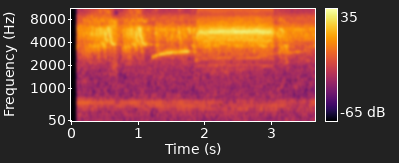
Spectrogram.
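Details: Male Baya weaver singing while weaving its nest: a few sharp, high chirps and a rising whistle, then a long, thin, wheezy buzz lasting about a second, over faint low hum.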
